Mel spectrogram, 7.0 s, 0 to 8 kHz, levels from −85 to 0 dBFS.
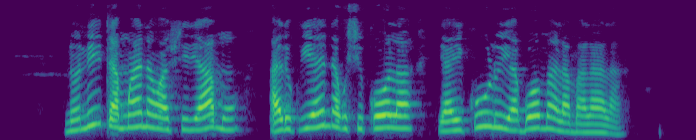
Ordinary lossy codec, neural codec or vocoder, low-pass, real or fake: AAC, 48 kbps; none; 7.2 kHz; real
